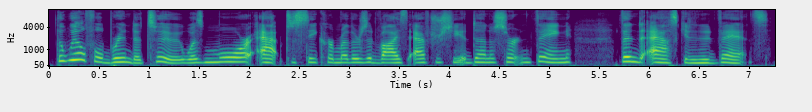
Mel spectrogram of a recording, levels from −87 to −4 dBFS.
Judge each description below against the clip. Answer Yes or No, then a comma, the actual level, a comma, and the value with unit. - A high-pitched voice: Yes, high, 235 Hz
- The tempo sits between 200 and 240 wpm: Yes, fast, 205 wpm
